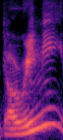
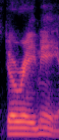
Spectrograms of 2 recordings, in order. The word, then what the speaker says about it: Doremi: Youth area Doremi land which I didn't realize that's how you pronounce it yeah I was just like I have no idea don't read me they're like no it's Doremi I'm like I was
